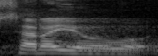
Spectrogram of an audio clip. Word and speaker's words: Sarajevo: Actually spelling is J-E-U-O, the pronunciation is Sarajevo.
